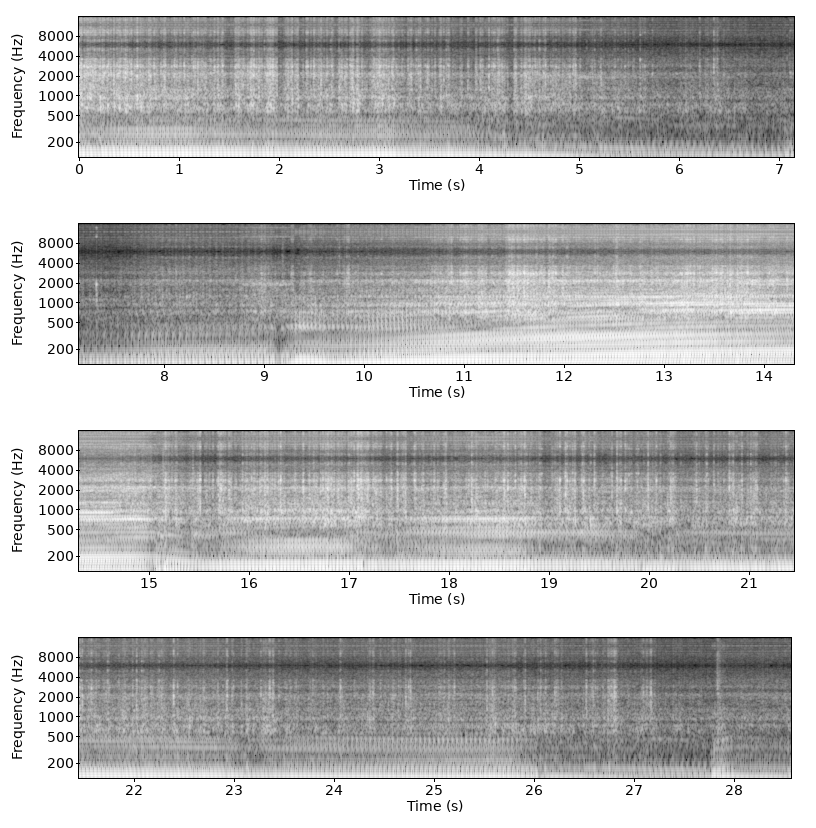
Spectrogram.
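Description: Victory motorcycle's V-twin engine running under way, with wind noise. Midway the engine pitch rises steadily for several seconds as it accelerates, then drops suddenly and settles back to a steady cruise.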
